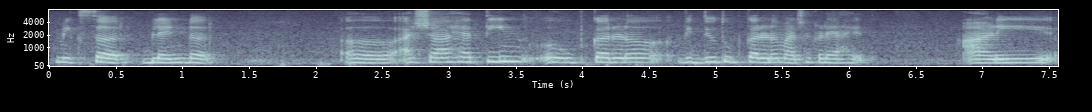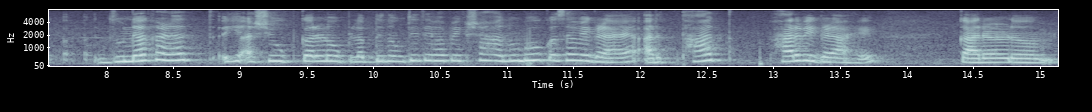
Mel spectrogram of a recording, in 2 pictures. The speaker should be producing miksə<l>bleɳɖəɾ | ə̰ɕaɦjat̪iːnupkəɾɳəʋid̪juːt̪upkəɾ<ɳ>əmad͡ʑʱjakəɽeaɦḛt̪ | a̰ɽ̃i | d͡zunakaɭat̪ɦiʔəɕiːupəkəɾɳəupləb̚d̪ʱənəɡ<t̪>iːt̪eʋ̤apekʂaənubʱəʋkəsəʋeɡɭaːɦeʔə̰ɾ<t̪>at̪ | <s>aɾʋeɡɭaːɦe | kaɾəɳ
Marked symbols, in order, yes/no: no, yes, yes, no, no

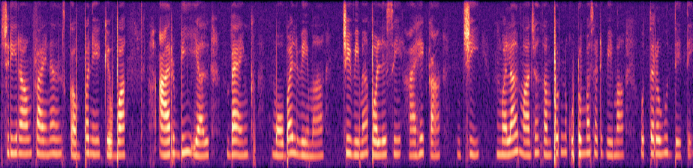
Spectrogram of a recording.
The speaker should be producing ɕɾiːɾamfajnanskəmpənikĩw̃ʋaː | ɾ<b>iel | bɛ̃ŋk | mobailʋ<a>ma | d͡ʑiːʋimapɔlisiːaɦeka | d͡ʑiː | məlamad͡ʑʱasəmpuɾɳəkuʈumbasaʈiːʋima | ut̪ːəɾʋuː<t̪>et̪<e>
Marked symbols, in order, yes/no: yes, no, no, yes

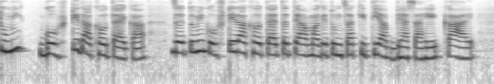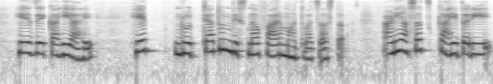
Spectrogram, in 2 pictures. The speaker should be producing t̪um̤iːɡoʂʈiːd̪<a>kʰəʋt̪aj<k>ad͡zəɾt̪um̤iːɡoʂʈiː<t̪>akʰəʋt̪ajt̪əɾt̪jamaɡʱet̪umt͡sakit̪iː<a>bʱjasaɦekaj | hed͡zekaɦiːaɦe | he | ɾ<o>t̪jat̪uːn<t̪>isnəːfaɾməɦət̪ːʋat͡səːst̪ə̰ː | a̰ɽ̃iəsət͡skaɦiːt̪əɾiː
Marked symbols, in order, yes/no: yes, yes, no, no, no, no

